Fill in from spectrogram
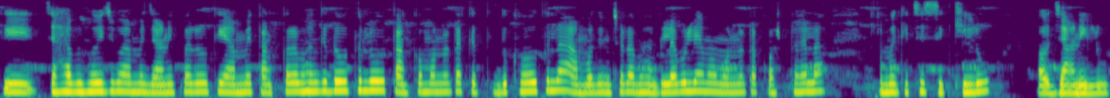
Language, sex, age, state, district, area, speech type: Odia, female, 18-30, Odisha, Jagatsinghpur, rural, spontaneous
